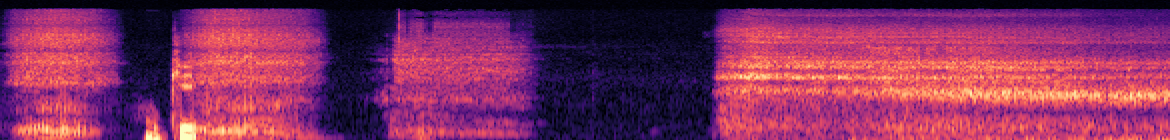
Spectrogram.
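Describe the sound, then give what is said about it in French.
Audible breathing in a physiological sigh: a few quick, sharp inhales through the nose in succession, a pause, then a long, steady, breathy exhale through the mouth lasting a couple of seconds. A brief spoken word slips in near the start. “ce qu'on va faire avec le soupir physiologique”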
